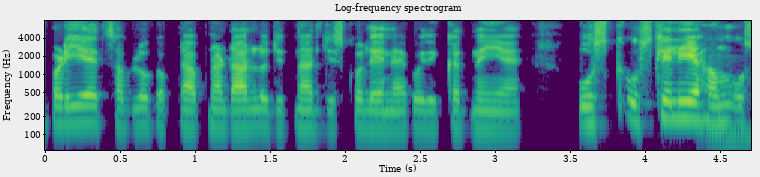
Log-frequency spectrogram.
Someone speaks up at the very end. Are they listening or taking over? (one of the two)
listening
